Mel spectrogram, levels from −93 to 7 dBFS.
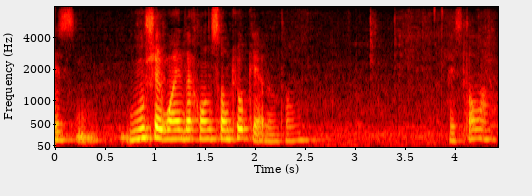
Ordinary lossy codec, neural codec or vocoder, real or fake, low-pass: none; codec, 16 kHz, 8 kbps, FreqCodec, smaller model; fake; none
